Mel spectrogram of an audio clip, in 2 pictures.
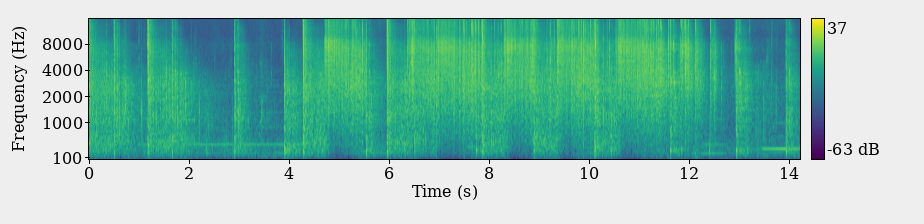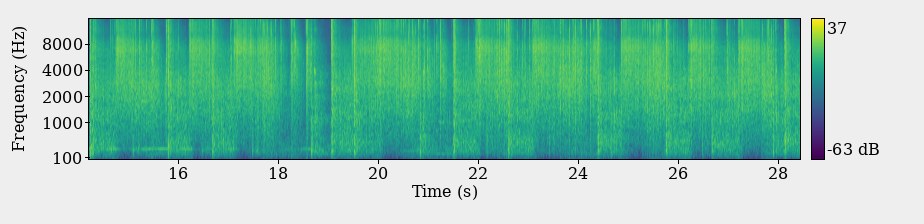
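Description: A 200-shot firework battery (cake) firing shot after shot, with several bangs a second and crackling bursts without a break.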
